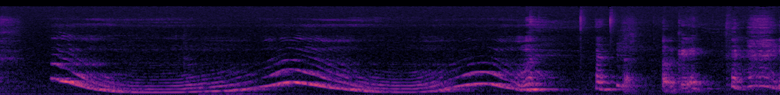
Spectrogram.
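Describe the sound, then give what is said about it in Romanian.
A single voice performs a siren vocal warm-up exercise, sliding smoothly up and down in pitch in several slow, wavy sweeps, clear, followed by a few short voiced sounds and breaths. “De exemplu, este această sirenă, cum îmi place mie să-i zic. Este un exercițiu așa.”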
